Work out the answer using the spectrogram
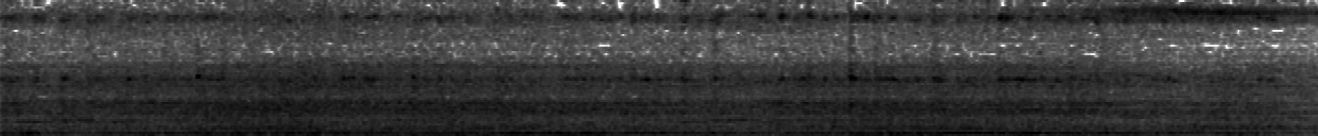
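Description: Vande Bharat Express electric multiple-unit train running through the station at speed close by: a steady, loud rush of wheels on rails with a low hum from the passing coaches.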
